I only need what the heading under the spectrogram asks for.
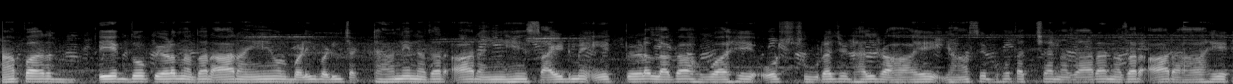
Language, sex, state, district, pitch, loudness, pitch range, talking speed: Hindi, male, Jharkhand, Jamtara, 120 Hz, -21 LUFS, 115-125 Hz, 175 wpm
